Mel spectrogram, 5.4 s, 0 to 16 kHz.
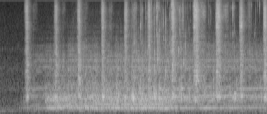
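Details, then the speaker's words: Keurig K60/K65 that won't brew, medium cup attempted after turkey-baster clearing of reservoir outlet: pump buzzes steadily with sharp spitting bursts about twice a second as excess pressure trips bypass valve and water escapes rear overflow. "okay good so what you couldn't necessarily see there was we're now getting water out of this overflow back here"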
